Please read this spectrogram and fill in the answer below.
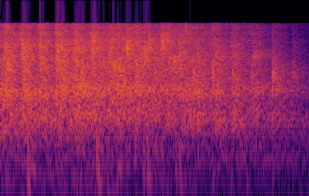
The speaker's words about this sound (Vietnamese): Xin quý vị hãy dâng cao tràng pháo tay để đón chào bác.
